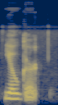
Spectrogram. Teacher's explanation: The UR sounds like ER and hold the T. Yogurt. The E is not stressed, so you can say the E, eluded, or change the E to alluded.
